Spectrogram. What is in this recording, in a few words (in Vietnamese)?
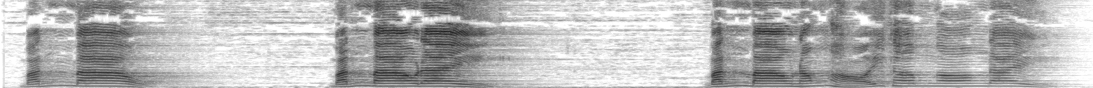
Tieng rao banh bao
